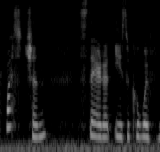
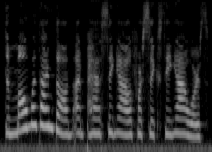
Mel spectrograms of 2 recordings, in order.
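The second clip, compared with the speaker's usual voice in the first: frazzled inner voice; 4 semitones higher, 6 dB louder than usual. A narrator's reading. Exhausted mindset voiced in narration.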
